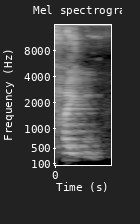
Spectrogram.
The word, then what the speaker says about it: chitin: And those four are starch, glycogen, cellulose, and this is a hard one to pronounce. It's called chitin.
